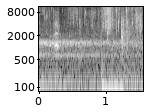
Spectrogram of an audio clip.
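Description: A chicken alarm squawking in The Texas Chainsaw Massacre video game, a faint, brief honking cackle over a quiet ambient hum, with no talking.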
